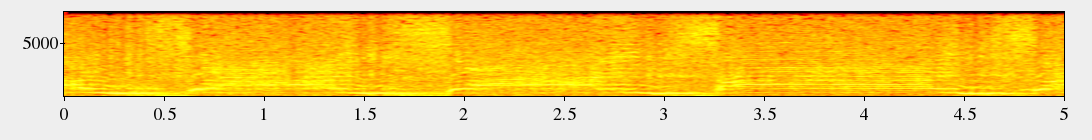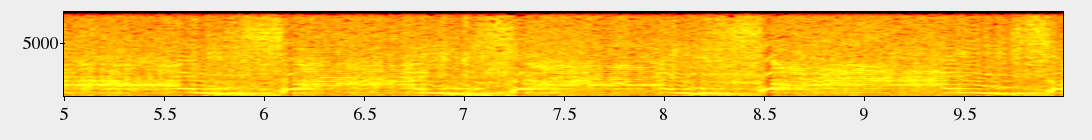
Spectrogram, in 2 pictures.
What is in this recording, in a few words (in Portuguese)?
aiiiiiiiiiiiiiiiiiiiiiii estourado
